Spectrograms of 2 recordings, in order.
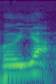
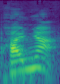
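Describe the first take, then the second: First: The first syllable is said as phoei. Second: The first syllable is said as phai. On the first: This is the Thai reading. "ถ้าเป็นไทยอ่าถ้าเป็นไทยเพิ่นอ่านว่าเพย" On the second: This is the Pali reading. "ไม้ไก่บาลีนะครับ"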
